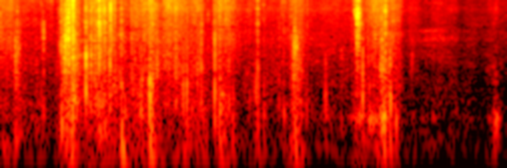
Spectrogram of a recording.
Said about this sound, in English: Let's see here. Shuffle my books around.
